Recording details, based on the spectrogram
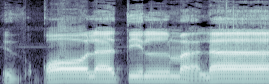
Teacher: Nah, maka dia berubah menjadi mad wajib muttasil. Panjangnya mad wajib muttasil itu wajib dibaca minimal dibaca dengan empat harakat. Jadi, 4 sampai dengan 5 harakat.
